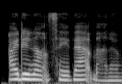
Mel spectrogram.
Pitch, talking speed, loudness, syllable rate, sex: 210 Hz, 295 wpm, -16 LUFS, 6.4 syllables/s, female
